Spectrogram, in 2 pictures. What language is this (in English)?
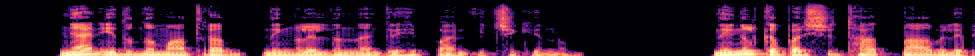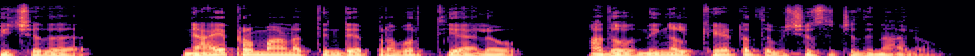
Malayalam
